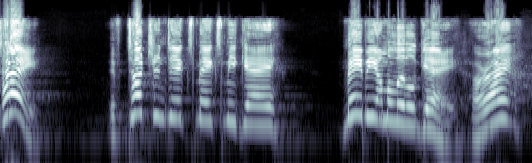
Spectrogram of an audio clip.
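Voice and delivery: high, loud, defensive yell; hammed-up shouted comeback; defiant outburst. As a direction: shout back an indignant admission. Acted defiant comeback in quarrel.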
